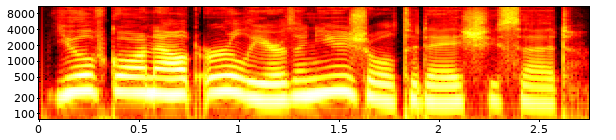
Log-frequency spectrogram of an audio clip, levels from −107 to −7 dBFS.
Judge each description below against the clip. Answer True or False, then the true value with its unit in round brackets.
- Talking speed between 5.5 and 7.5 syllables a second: False (4.9 syllables/s)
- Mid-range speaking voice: False (215 Hz)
